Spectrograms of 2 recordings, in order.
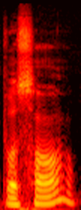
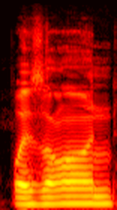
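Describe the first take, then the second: First: It is said with a French pronunciation. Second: It sounds like the English word poison. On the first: This is the original French way of saying it. "I think it's a French word. They said poisson" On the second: This is how many people commonly say it. "A lot of people call it poison"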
